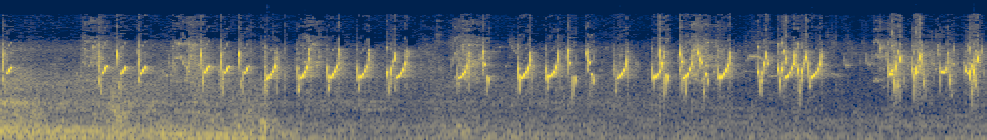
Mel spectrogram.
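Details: Bar-winged prinia singing energetically, a recording for coaxing quiet birds into song: repeated phrases of three to four high, hooked chirps with short pauses, continuing steadily throughout.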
